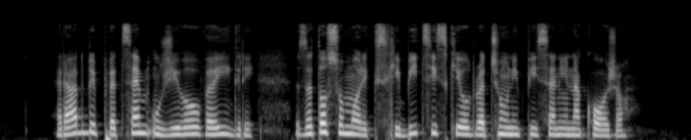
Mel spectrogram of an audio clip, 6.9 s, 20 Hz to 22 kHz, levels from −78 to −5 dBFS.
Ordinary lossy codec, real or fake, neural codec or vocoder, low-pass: none; fake; codec, 24 kHz, 0.9 kbps, WavTokenizer, medium speech release version 2; 10.8 kHz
